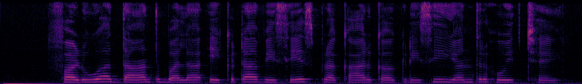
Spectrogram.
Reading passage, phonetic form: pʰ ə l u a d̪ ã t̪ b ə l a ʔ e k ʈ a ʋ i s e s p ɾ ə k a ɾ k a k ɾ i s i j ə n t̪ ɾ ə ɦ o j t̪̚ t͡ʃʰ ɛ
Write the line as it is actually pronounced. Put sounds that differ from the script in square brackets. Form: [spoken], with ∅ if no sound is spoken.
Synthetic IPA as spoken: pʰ ə [ɽ] u a d̪ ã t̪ b ə l a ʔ e k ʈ a ʋ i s e s p ɾ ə k a ɾ k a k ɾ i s i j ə n t̪ ɾ ə ɦ o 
